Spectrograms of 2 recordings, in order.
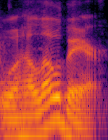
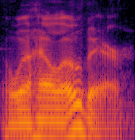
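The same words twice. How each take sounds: First: It is said in the speaker's ordinary voice. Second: It is said in an imitated villain's voice.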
